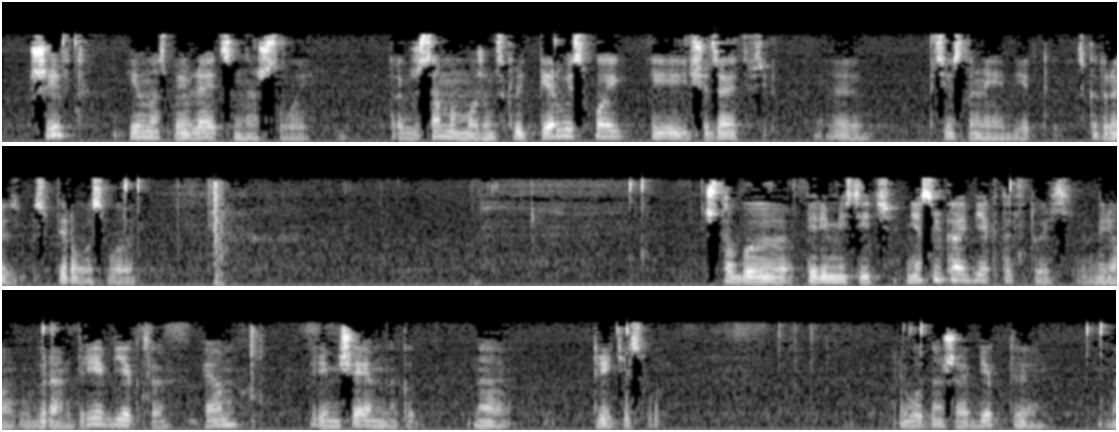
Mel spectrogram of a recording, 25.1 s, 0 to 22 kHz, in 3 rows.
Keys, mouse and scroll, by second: 1.3-3.3 drag, 5.0-6.9 drag, 10.2-12.1 drag, 14.0-15.9 drag, 19.5 m, 19.8-22.7 drag.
